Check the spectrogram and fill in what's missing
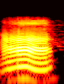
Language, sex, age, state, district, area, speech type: Maithili, male, 45-60, Bihar, Saharsa, urban, conversation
